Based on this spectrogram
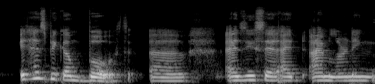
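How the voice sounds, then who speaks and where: A woman with a Nepali accent speaks in a fairly low pitch with a dark, mellow tone. Her pace is fairly slow and her intonation fairly even. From Nepal (Kathmandu). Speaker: poet and author. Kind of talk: interview.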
